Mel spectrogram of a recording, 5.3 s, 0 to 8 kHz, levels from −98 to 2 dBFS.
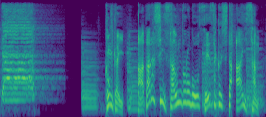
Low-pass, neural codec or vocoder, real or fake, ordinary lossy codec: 7.2 kHz; vocoder, 44.1 kHz, 80 mel bands, Vocos; fake; none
